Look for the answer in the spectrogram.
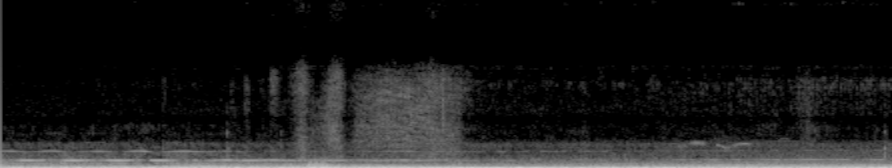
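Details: VW e-Up driving: an intermittent high whistle or whir from the rear of the cabin that fades and returns, is not speed dependent, and has no clear cause.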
